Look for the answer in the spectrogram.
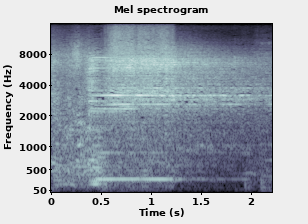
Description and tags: Overload noise sound occurs when error PA and mic operation.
